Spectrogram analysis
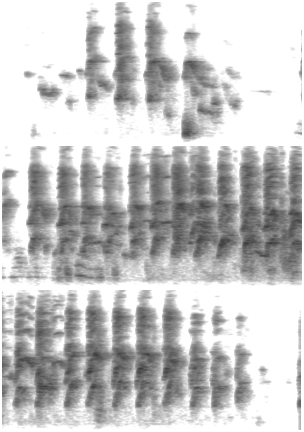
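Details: Blenheim Cavalier King Charles Spaniel puppies, a New Year's litter of five, indoors in their pen, start with scattered squeaks and then break into a rapid run of high, sharp yaps, about three every second, lasting several seconds.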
